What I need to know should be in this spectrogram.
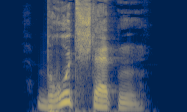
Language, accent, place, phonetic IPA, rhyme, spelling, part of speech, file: German, Germany, Berlin, [ˈbʊkl̩n], -ʊkl̩n, Buckeln, noun, De-Buckeln.ogg
- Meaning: dative plural of Buckel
